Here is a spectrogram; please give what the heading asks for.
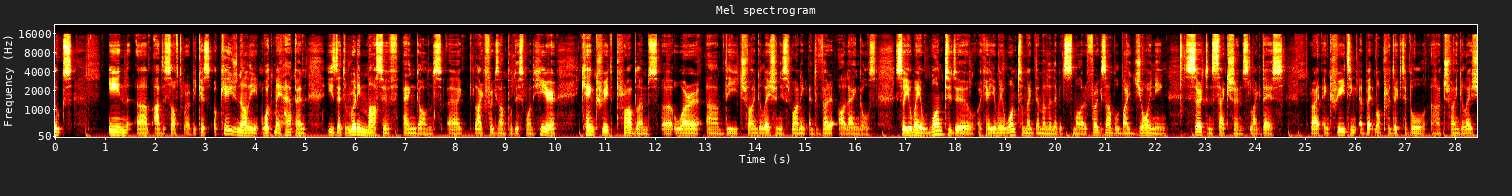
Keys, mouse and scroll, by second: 1.7 shift+middle drag, 2.0-2.4 shift+middle drag, 4.2-4.7 middle drag, 4.8 shift+middle click, 5.5 shift+middle drag, 5.8 Tab, 7.8 middle click, 8.3 shift+middle click, 9.1 click, 10.0 shift+middle click, 11.1 shift+middle click, 11.5 shift+middle click, 12.6 shift+middle click, 13.4 shift+middle click, 13.7 shift+middle click, 14.1 shift+middle click, 15.7 shift+middle click, 16.2 shift+middle click, 16.6 shift+middle click, 17.2 shift+middle click, 17.7 middle click, 18.5 shift+click, 18.9 Tab, 19.4 click, 19.5 middle click, 20.1 click, 21.4-22.5 shift+drag, 22.5 j, 23.5 middle click, 25.2 alt+x, 25.3 middle click, 26.8 shift+middle click, 27.6 shift+middle click.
